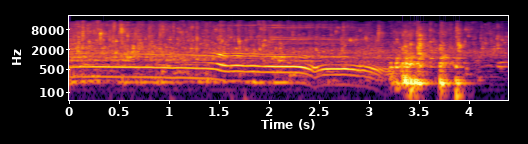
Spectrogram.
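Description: A toilet flushes nearby, a rushing swirl of water that turns into a louder gurgling drain near the end, with no talking.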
